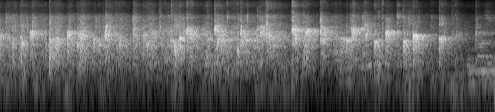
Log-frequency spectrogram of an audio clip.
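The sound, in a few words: applause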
